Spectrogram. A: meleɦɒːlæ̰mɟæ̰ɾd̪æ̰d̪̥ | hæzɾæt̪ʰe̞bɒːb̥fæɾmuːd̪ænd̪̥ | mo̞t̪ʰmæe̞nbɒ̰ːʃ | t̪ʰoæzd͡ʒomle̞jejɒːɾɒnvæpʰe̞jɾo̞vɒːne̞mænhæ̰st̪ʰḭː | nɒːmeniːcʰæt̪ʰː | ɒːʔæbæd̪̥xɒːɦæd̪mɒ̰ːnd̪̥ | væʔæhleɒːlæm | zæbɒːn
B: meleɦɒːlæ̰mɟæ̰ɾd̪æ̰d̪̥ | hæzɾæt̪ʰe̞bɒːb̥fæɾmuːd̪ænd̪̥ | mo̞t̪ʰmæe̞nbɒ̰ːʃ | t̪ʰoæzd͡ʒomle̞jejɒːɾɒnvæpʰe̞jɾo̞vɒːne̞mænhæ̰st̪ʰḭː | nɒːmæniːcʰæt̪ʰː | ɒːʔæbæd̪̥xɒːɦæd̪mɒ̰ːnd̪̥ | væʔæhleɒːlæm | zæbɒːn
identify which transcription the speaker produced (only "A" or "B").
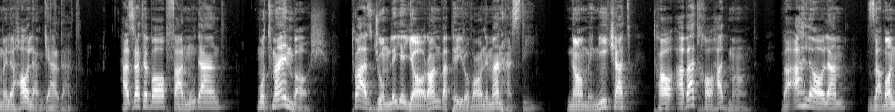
A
